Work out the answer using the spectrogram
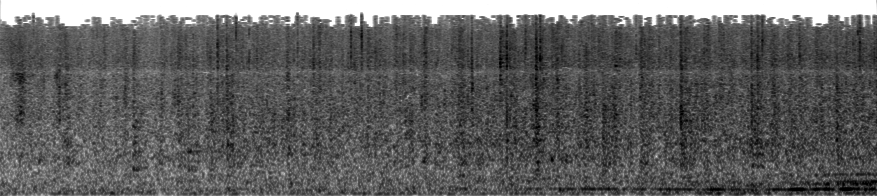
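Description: Steady rain falling on wet pavement, with many small drop ticks. About halfway through a low steady hum comes in and grows louder toward the end.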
